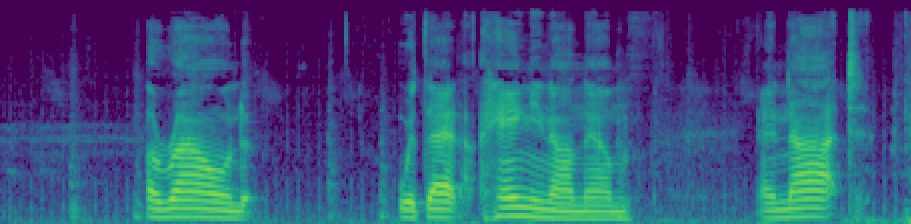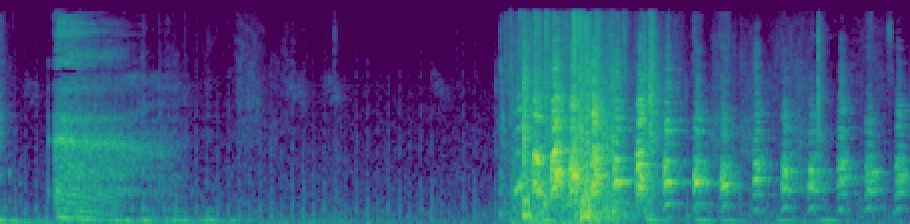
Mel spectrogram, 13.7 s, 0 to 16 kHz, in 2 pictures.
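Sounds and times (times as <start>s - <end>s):
speech: 1.1s - 2.0s, 3.0s - 4.8s, 5.7s - 6.6s
rooster calling: 10.7s - 13.6s.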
